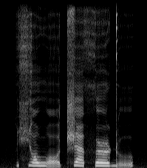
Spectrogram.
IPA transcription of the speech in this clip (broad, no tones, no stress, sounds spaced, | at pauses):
ç ɔ w ɔ̰ t͡ʃ æ θ ə˞ ɖ ṵ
